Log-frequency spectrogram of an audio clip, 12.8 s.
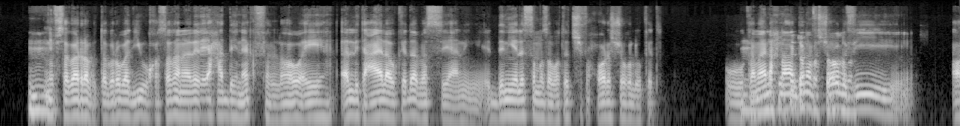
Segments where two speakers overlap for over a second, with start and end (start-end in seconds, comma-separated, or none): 9.9-11.4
